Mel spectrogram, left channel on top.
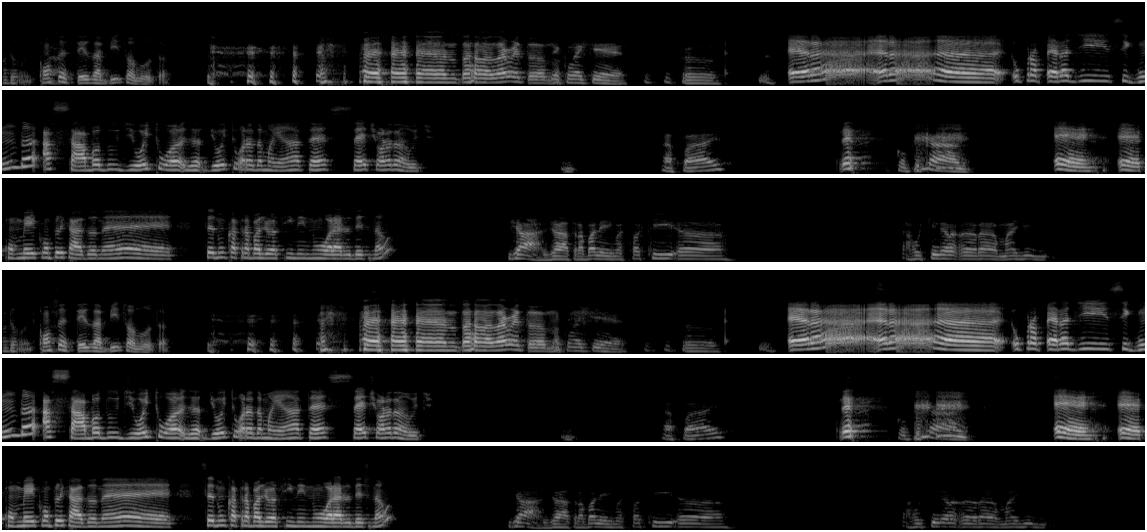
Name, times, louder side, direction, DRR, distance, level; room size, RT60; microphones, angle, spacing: voice 1, 0.0-1.7 3.2-3.3 3.6-5.6 7.9-15.6 19.8-20.2 20.6-21.1 21.9-24.6 24.9-26.8, right 3 dB, 25° right, 0.4 m, -29 dB
voice 2, 2.0-3.3 5.5-7.2 7.6-7.7 17.0-17.2 18.0-18.7 20.4-21.1 27.9-30.1 31.9-33.4, left 5 dB, 60° left, 0.4 m, -42 dB
4.3 x 2.6 x 2.7 m
head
